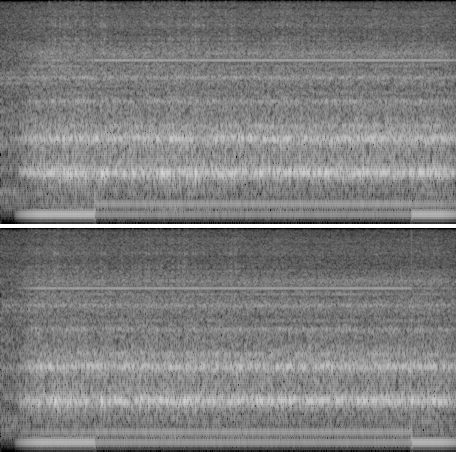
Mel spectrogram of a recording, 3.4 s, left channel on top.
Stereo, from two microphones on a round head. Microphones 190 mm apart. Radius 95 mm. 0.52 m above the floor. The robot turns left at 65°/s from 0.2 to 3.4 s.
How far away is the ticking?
No ticking in this recording.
